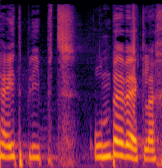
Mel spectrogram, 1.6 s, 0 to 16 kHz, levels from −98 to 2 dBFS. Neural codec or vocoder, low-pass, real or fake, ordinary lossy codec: none; 14.4 kHz; real; MP3, 96 kbps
